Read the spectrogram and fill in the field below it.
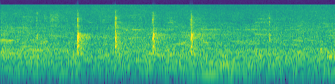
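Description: Wooden staffs knock sharply on a stage floor.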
